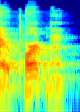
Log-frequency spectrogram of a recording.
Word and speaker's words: apartment: Again, with apartment, you have the T in the middle, is a stop T, apartment. And at the end, you can pronounce the T and say meant, apartment, or make it a stop T too and say apartment. Both are correct.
